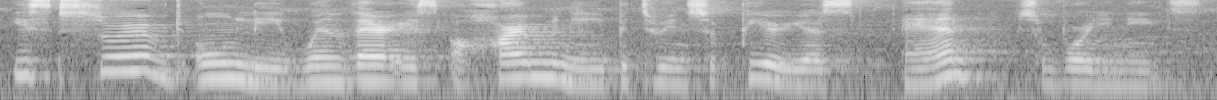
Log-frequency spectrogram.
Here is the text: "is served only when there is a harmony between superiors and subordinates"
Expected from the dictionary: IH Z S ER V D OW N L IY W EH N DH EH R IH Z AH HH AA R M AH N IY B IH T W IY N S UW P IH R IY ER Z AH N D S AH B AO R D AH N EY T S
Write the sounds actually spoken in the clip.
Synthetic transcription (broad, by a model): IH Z S ER V D OW N L IY W EH N DH EH R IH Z AH HH AA R M AH N IY B IH T W IY N S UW P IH R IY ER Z AH N D S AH B AO R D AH N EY T S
